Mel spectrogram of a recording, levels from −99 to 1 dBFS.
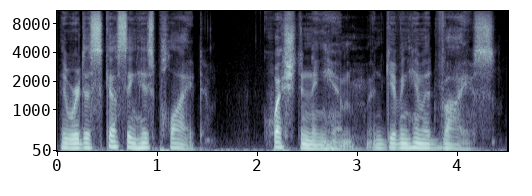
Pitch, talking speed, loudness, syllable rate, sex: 95 Hz, 145 wpm, -20 LUFS, 5.2 syllables/s, male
